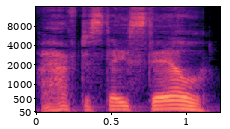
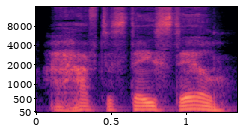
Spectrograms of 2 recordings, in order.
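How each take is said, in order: Both takes have the same delivery.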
